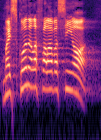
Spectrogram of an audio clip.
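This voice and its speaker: A man with a Brazilian accent preaching a sermon, telling stories and acting out quotes in an animated way. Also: very high-pitched, normal speed, clean tone. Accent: Brazilian Portuguese. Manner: animated storytelling with acted-out quotes. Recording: long hall reverb.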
